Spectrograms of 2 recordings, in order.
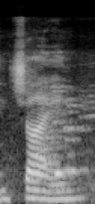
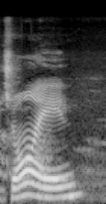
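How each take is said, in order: First: It is said with a Patois long i vowel. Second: It is said with the standard English oy vowel. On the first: "they say jine" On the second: "Jamaicans will not say join when they speak in patois"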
